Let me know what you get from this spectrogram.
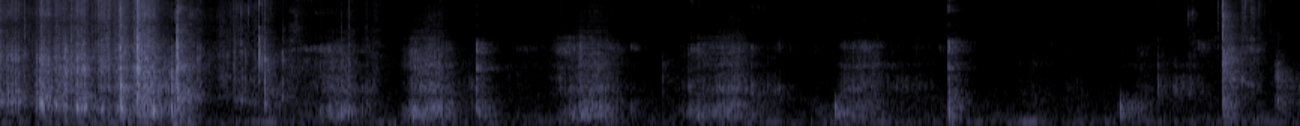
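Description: A person biting into and chewing a crunchy, crumbly puffed snack stick: dense crunching for the first second or so, then steady chewing strokes about twice a second.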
